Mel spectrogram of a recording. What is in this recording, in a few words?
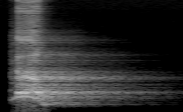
Pain; Warframe; Eidolon Skiff Grineer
